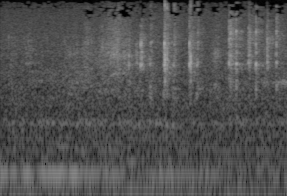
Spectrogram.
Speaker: hear that? Makes the same rattle, so nothing to do with that.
